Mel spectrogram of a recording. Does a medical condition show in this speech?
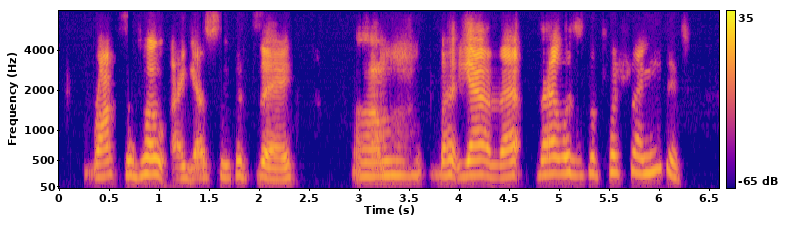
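Yes: cerebral palsy; birth oxygen deprivation.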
